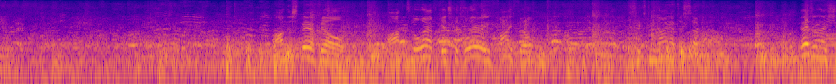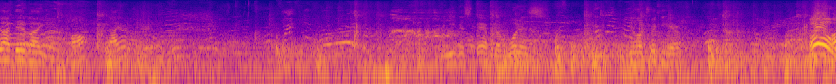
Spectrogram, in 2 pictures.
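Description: Several people chatter loudly in an echoing hall.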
